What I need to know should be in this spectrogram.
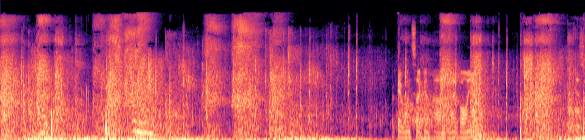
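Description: Sword blows strike a monster with sharp hits.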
